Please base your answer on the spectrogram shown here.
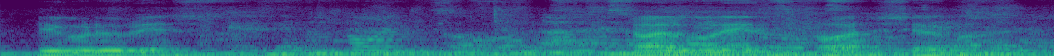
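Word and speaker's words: Tschermak: In 1900 3 scientist डिवरेस, Collins and वॉन शेरमान, T silent होता है या उसको टी शर्मार भी बोल सकते हैं, आपकी इच्छा है।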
